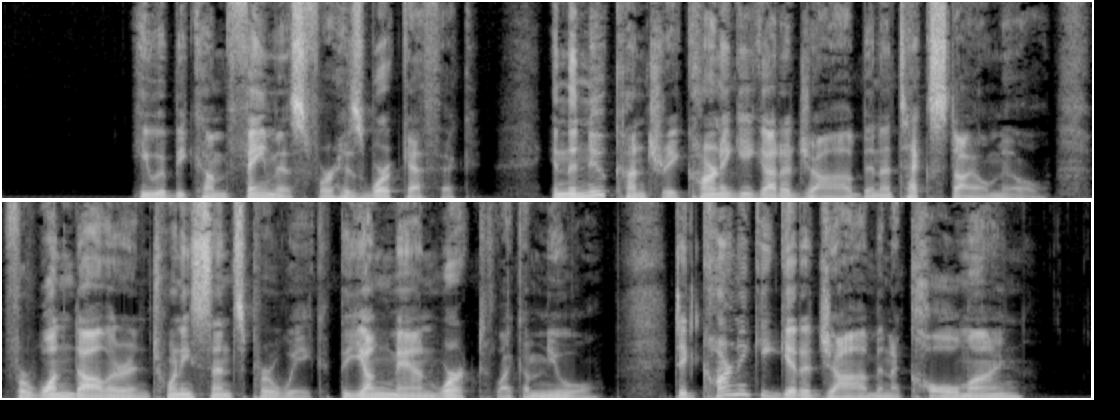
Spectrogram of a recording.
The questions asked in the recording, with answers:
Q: Did Carnegie get a job in a coal mine?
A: No, Carnegie did not get a job in a coal mine.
